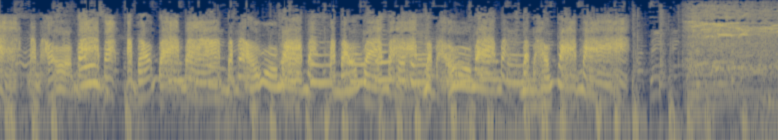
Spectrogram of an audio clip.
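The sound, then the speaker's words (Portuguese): Ducks quacking in a rapid, nearly continuous stream of loud, nasal calls that overlap throughout, then give way to a brief, different noise at the very end. “Vai contabilizando esses patos aí pra nem fugir.”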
